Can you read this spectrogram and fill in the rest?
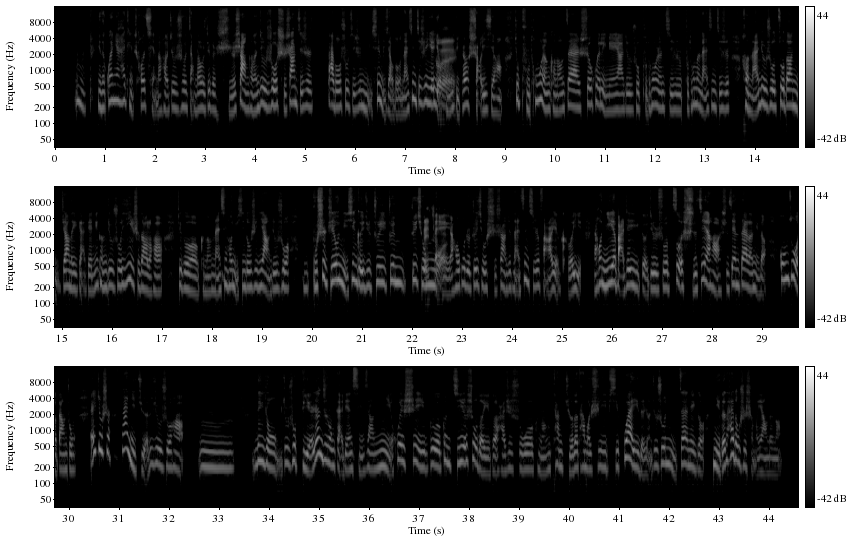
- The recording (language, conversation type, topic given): Chinese, podcast, 你能分享一次改变形象的经历吗？
- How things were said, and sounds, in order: other background noise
